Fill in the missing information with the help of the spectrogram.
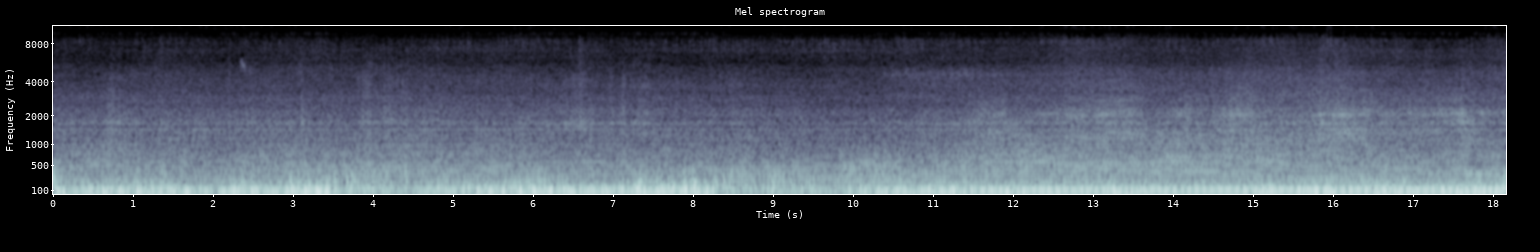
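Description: Light aircraft's piston engine and propeller running at idle close by: a steady low rumble with a faint hum, its level swelling and easing.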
